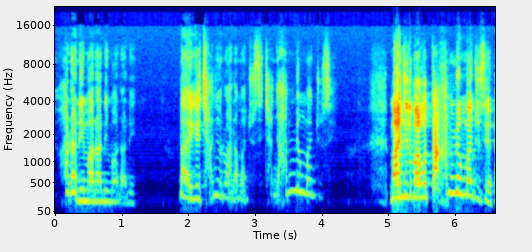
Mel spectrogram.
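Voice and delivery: high-pitched acted prayer, begging God; crying-out plea. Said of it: "그냥 울부짖는 거예요". (울부짖듯 간절하게 기도하는 흉내)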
